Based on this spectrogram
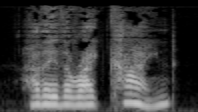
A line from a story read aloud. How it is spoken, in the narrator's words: she asked anxiously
